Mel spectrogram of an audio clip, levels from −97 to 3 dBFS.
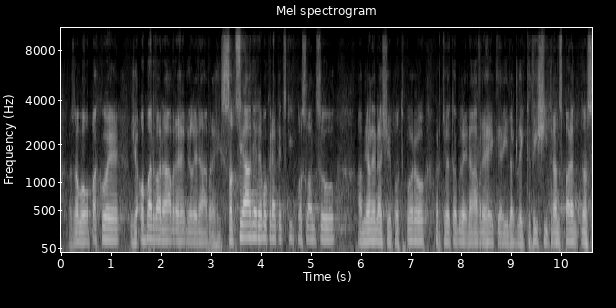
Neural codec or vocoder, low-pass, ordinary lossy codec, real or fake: codec, 24 kHz, 6 kbps, HILCodec; 9.9 kHz; Opus, 16 kbps; fake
